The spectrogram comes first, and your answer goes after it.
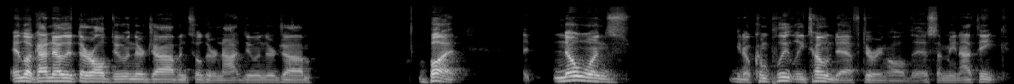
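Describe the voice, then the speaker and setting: Guy on a live football show riffing about recruiting, opinionated, bright tone. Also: mid-range voice. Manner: opinionated, conversational, frequent fillers. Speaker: co-host, recruiting reporter. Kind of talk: casual live sports talk. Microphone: live stream remote setup.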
